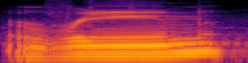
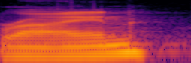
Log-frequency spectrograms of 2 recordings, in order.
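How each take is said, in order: First: The name is said with an 'ee' vowel. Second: The name is said with an 'eye' vowel. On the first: The speaker calls it right. "her name is said like Reen" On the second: The speaker calls it wrong. "not Ryan"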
